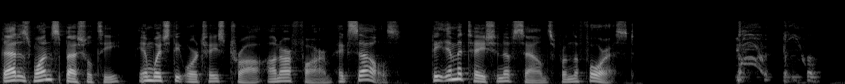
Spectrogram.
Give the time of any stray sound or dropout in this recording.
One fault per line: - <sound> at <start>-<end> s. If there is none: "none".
- cough at 7.3-8.2 s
